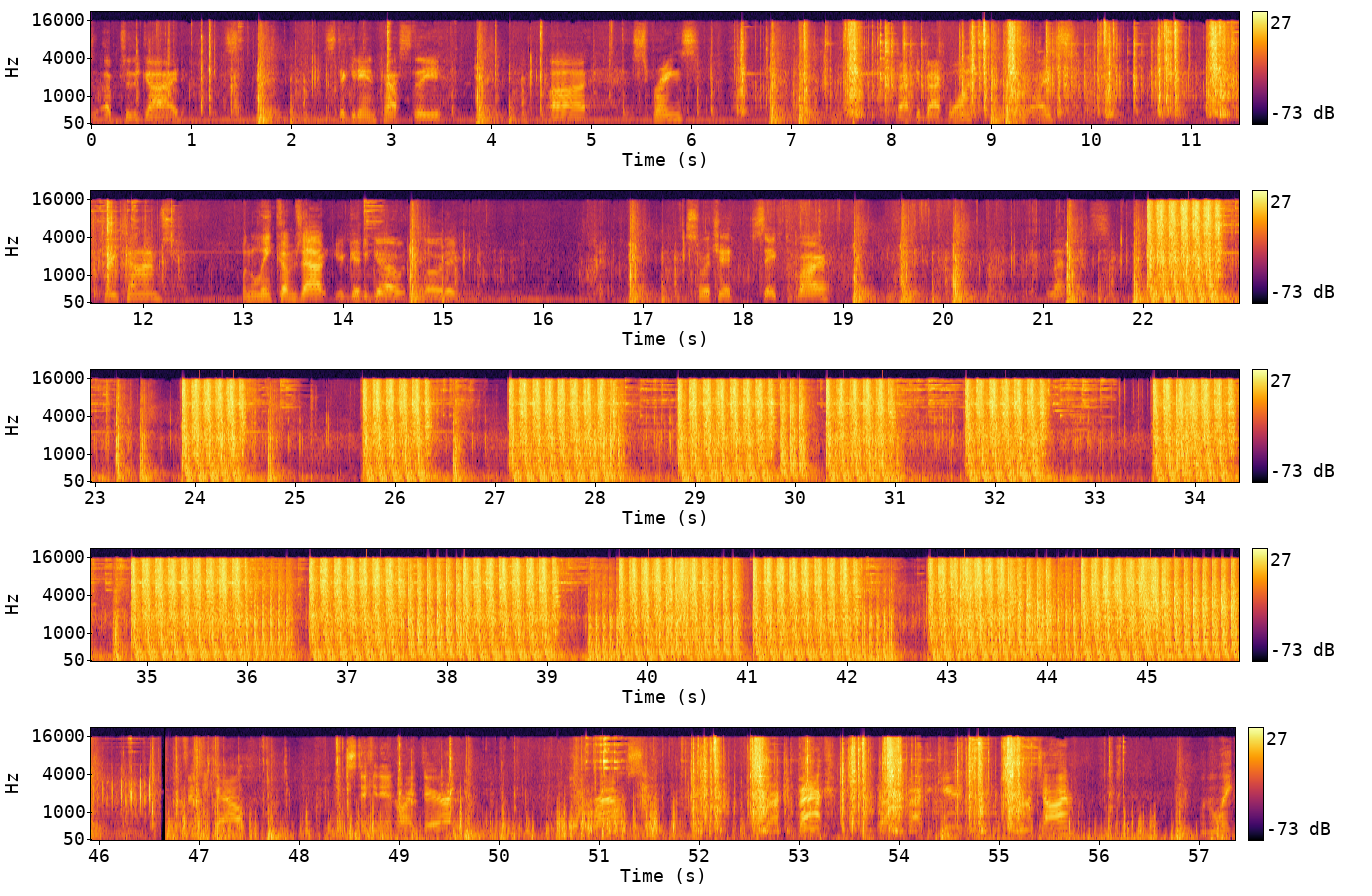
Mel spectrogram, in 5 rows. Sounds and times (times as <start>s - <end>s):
Speech: 0.0s - 1.0s, 2.3s - 3.6s, 4.5s - 6.1s, 8.0s - 9.8s, 11.6s - 12.4s, 13.0s - 15.2s, 17.4s - 18.9s, 21.0s - 21.7s, 46.8s - 47.5s, 48.4s - 49.6s, 50.7s - 51.6s, 52.6s - 55.8s, 57.0s - 57.3s.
